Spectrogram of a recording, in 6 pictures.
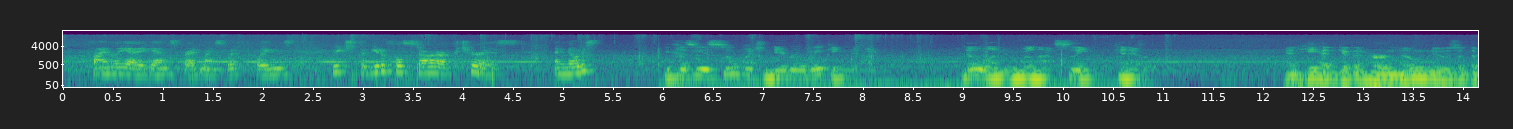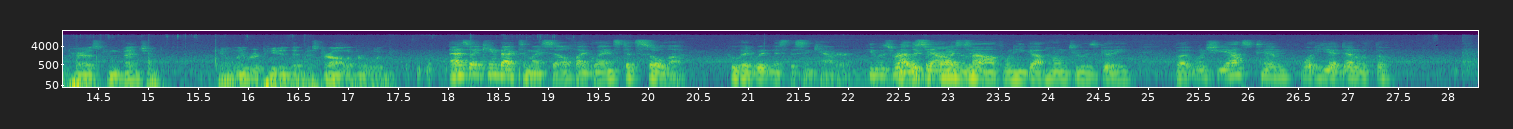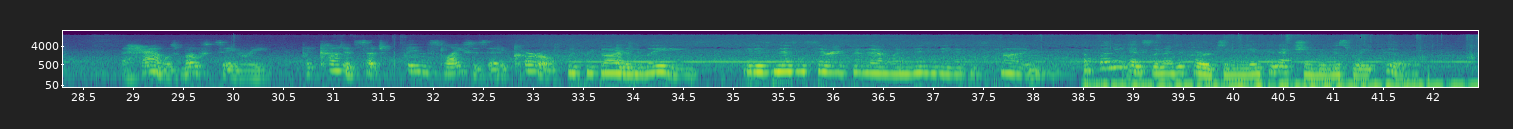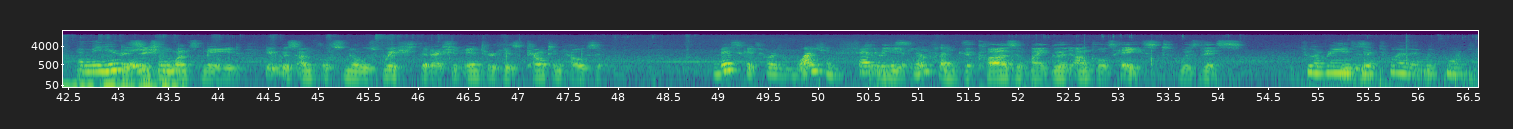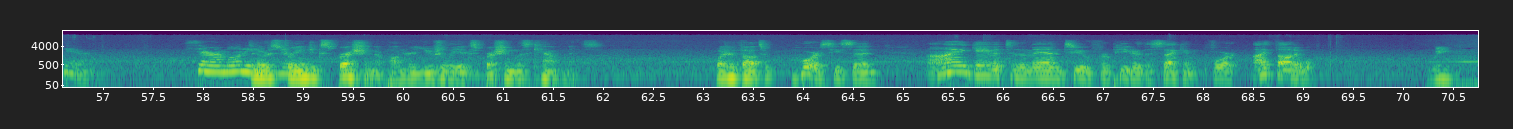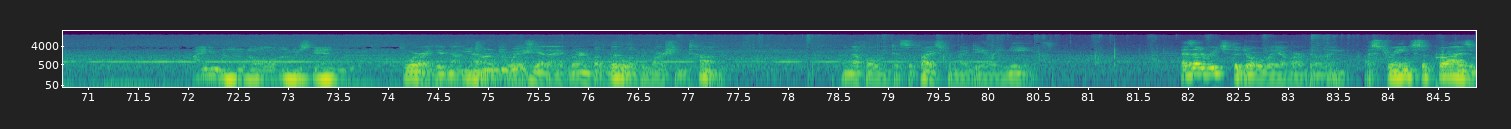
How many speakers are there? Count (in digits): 9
